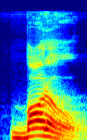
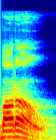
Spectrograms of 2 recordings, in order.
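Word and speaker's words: burrow: A rabbit in ইটস বড় বারও মানে বুড়ো নয় কিন্তু উচ্চারণটা বারও এ র‍্যাবিট তাহলে এই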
